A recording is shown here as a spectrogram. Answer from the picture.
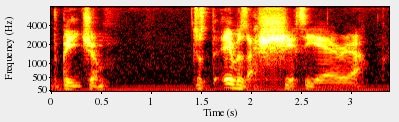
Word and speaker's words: Beauchamp: Apparently, it's called Kibworth Beecham. It's spelled Kibworth Beauchamp. Beauchamp. Beauchamp. But Beauchamp. But you put it together, I get a French connotation from it, and I automatically pronounce it Beauchamp.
